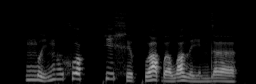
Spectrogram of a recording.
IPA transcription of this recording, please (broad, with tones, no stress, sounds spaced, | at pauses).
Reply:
ŋʷ i˧˩˧ ŋ ɑ̤˥ xʷ ɒ˥ kː i˥ x ɪ˧˩ kʷ ɑ˧˥˧ ɓ ʌ˩ w ɒ˧˥˧ ð i˩ n d ɜ˧˩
